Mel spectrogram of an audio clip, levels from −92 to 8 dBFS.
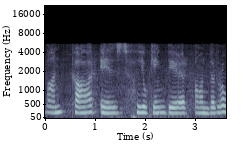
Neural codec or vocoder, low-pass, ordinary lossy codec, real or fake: codec, 16 kHz in and 24 kHz out, 0.8 kbps, FocalCodec, streaming, 65536 codes; 5.4 kHz; none; fake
